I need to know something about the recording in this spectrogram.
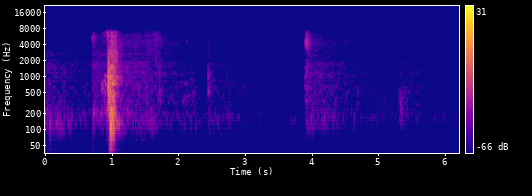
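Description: A book's cover rustles as hands handle it.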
